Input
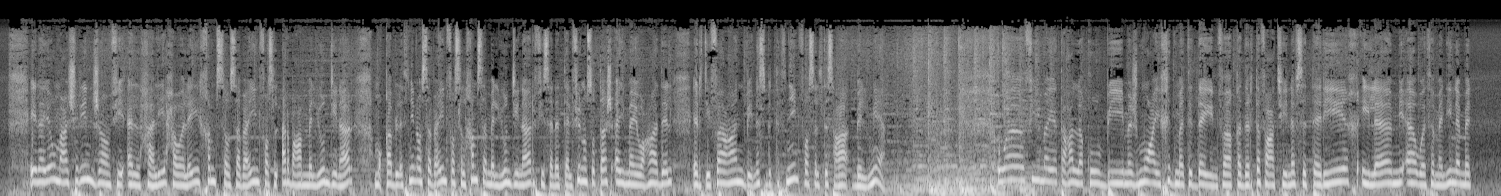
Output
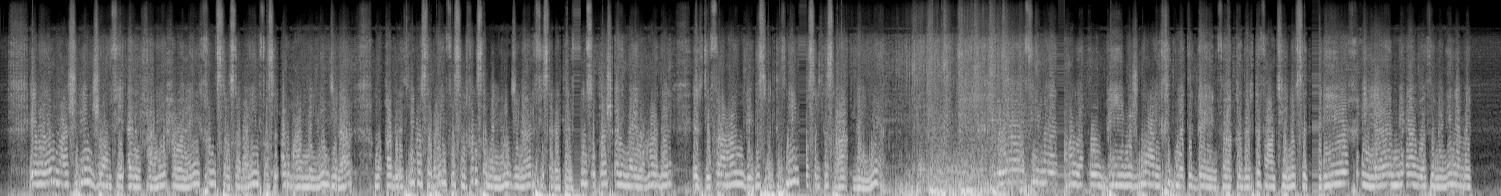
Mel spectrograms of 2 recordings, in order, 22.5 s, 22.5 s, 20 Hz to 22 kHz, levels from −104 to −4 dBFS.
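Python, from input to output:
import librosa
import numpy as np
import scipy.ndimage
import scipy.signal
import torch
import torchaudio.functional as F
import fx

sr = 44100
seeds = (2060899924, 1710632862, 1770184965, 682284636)

y = fx.pitch_bins(x, sr, semitones=-2.5)
y = fx.low_shelf(y, sr, hz=220.0, db=6.0)
y = y + 0.3 * np.pad(y, (int(2.5 * sr / 1000.0), 0))[:len(y)]
y = fx.cheby_harmonics(y, sr, harmonics=(8,), levels_db=(-13,), full_scale_db=-8.0)
y = fx.buffer_glitch(y, sr, at_s=(8.6, 11.99, 15.86, 19.68), block=512, repeats=8)
y = y * 10.0 ** (-7.0 / 20.0)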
